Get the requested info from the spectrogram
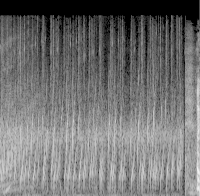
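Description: Synthesized sound effect accompanying an animated logo: a rapid, even stream of short pitch glides, many each second, that stops just before the end.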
